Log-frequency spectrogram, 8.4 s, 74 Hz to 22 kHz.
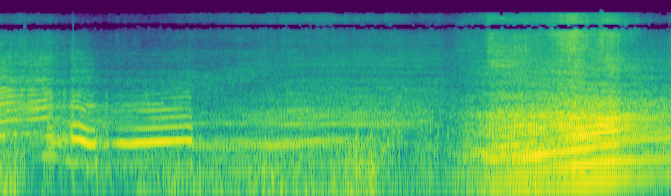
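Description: Sports-car engines accelerating away one after another. A Ferrari V8 rises in pitch and shifts up, holding a steady note for about two seconds before fading. From about five and a half seconds in, a second car's engine revs up hard with steadily rising pitch, loudest near the end.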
